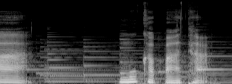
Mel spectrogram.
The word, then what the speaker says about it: มุขปาฐะ: สวัสดีครับพบกับรายการคำวัดวันนี้ขอเสนอคำว่ามุขปาฐะมุขปาฐะสะกดด้วยมอม้าสระอุขอไข่ปอปลาสระอาทอฐานสระอะอ่านว่ามุขปาฐะ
